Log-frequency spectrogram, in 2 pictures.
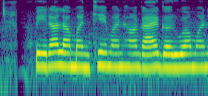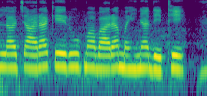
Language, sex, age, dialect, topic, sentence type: Chhattisgarhi, female, 60-100, Western/Budati/Khatahi, agriculture, statement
